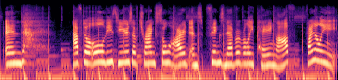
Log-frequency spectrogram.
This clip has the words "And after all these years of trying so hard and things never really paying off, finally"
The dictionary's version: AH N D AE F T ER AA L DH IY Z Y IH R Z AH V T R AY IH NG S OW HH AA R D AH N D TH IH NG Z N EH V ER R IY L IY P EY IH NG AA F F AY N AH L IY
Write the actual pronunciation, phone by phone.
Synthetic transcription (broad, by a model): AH N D AE F T ER AA L DH IY Z Y IH R Z AH V T R AY IH NG S OW HH AA R D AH N TH IH NG Z N EH V ER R L IY P EY IH NG AA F F AY N L IY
